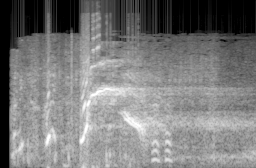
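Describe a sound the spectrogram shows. A young woman shrieks with excitement close by.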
